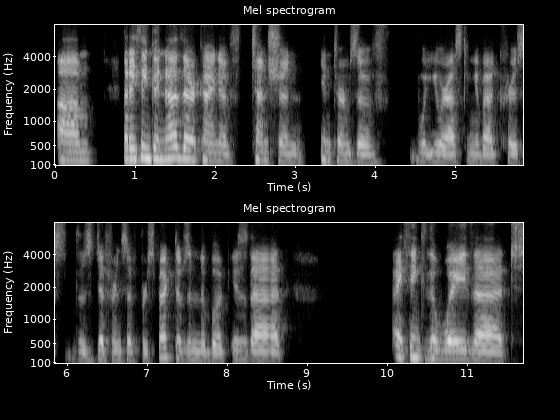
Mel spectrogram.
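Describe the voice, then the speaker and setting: A woman from Russia speaking unscripted in an academic discussion, reflective and halting, with many hedging asides. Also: fairly low pitch, steady tone, a bit bright. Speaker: book co-editor and panel speaker.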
